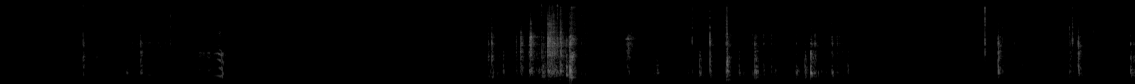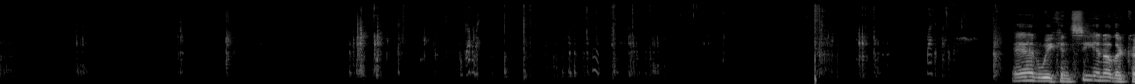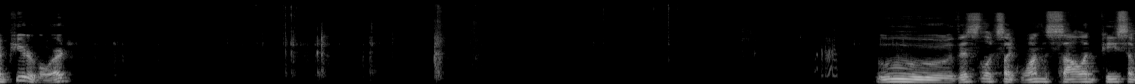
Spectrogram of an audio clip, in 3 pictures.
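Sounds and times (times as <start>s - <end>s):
plastic scraping and crackling: 4.4s - 8.7s, 9.7s - 21.5s, 23.2s - 27.6s, 28.4s - 31.4s.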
